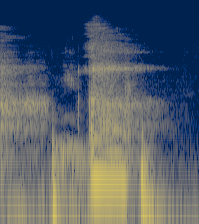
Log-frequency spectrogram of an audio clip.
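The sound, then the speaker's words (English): ASMR wet lip-smacking mouth sounds: two sharp smacks about a second apart, with a brief low voiced hum between them, all fairly loud against an otherwise quiet background. “The ASMR lip smacking.”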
